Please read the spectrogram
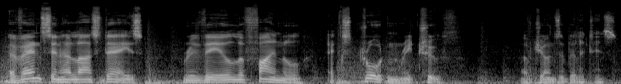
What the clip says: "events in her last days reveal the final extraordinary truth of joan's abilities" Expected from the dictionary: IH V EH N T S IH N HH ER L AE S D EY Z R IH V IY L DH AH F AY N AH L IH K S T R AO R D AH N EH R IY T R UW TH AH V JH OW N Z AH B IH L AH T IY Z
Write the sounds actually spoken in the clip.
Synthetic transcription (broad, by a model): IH V EH N T S IH N ER L AE S D EY Z R IH V IY L DH AH F AY N L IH K S T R AO R D N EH R IY T R UW TH AH V JH OW N Z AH B IH L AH T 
